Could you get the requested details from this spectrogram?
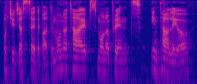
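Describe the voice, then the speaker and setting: Low-voiced woman hosting an interview. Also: moderate pace. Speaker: interviewer, host. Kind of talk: casual interview. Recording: muffled lo-fi recording.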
